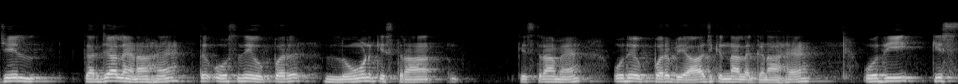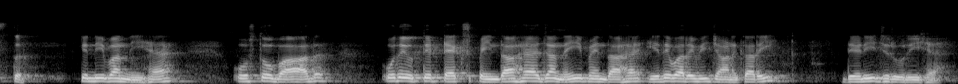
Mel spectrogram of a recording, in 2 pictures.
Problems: constant background noise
